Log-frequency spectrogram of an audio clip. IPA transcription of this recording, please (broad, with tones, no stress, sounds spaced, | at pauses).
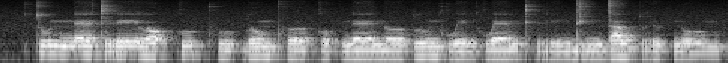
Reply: t u˥˩ n ŋ ɛː˥˩ t r eː˥˩ l ɔ˦˥ ʔ k u˥˩ ʔ pʰ uː˨˩ p̚ l o˥˩ m pʰ ɤː˧ k o˨˩ k̚ n ɛː˧ n ɤː˧ p l u˥˩ n k w e˨˩ n k w ɛː˦˥ m kʰ r i˩˦ n d i˧ n d a˥˩ w p r ɯ˦˥ k̚ n o˨˩ m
